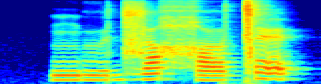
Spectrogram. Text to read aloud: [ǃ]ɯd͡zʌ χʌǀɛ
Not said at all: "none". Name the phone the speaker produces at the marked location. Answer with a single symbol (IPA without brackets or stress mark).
ŋ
